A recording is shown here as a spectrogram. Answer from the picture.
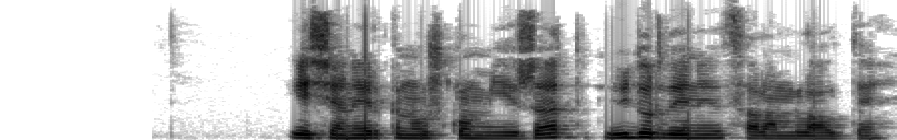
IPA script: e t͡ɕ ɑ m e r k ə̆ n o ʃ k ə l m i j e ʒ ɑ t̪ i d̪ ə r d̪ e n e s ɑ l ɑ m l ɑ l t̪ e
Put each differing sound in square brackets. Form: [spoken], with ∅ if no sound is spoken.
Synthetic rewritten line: e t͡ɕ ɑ [n] e r k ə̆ n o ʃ k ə l m i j e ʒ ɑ t̪ [y] d̪ ə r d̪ e n e s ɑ l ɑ m l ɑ l t̪ e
